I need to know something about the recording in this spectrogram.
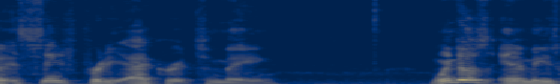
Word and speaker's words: Me: seems pretty accurate to me windows enemies called windows millennium edition marketed with the pronunciation of the pronoun me but commonly pronounced as an initialism and me is a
